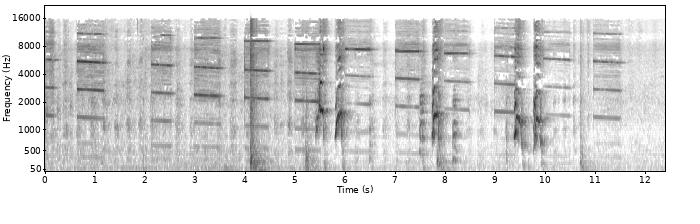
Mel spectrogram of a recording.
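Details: Labrador Retriever puppy howling: after a few seconds of evenly repeated, flat beeping tones, sharp yelping howls break in, in clusters of two or three, while the beeping continues underneath.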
